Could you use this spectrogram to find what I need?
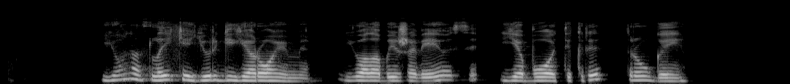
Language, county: Lithuanian, Utena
